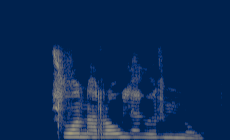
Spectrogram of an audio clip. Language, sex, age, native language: Icelandic, female, 7, Icelandic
